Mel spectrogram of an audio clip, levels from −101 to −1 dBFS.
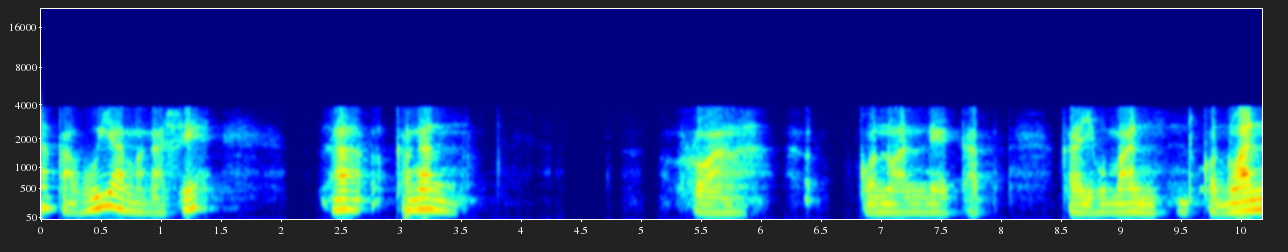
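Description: At 3.02 s the speech drops into a brief, hard-edged silence of about 20 ms. When it returns, it comes back slightly distorted, and it only settles by about 3.20 s. This is packet loss on an ADPCM call, here on a 32 kbit/s G.726 line band-limited to roughly 150 Hz to 3.5 kHz. What is missing fits a single lost packet. The gap was filled with silence, leaving the decoder's adaptive predictor and step size out of step with the sender's, and the sound stays distorted until they realign.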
